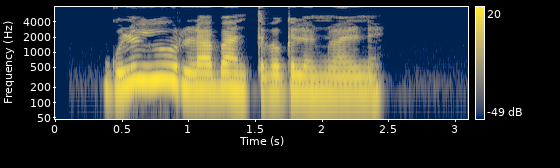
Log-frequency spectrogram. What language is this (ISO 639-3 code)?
dag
